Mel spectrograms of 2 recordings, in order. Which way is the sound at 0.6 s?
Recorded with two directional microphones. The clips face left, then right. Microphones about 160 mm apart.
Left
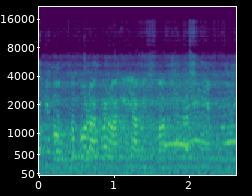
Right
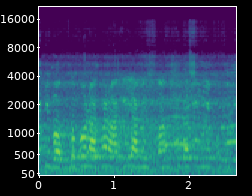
35° right (ahead or behind).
